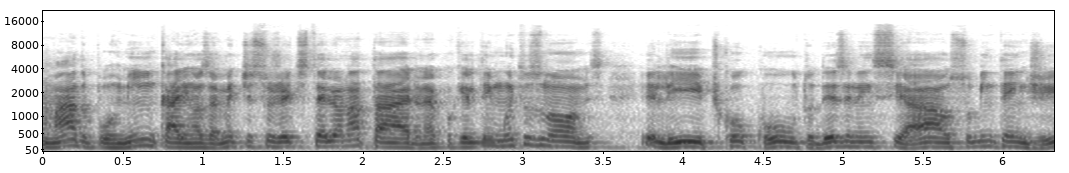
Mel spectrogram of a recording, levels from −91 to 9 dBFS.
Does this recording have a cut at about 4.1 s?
no; 1 cut; at 1.6 s

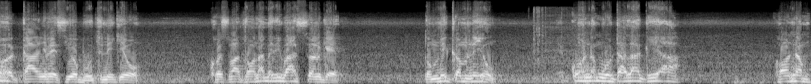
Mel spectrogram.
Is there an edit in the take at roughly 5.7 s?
yes; 1 cut; at 5.7 s

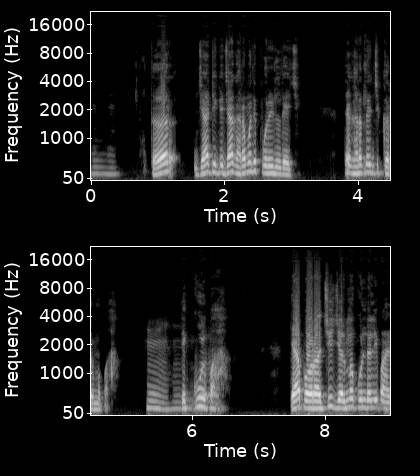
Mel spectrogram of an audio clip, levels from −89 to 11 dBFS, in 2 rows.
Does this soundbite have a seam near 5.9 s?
no; 0 cuts

